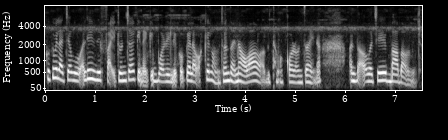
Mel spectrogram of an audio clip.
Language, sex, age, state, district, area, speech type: Nepali, female, 18-30, West Bengal, Kalimpong, rural, spontaneous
